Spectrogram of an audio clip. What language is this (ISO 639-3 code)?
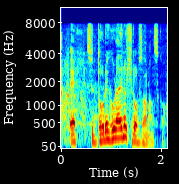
jpn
